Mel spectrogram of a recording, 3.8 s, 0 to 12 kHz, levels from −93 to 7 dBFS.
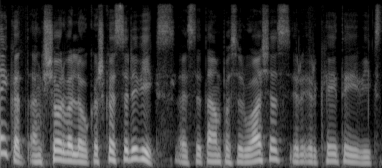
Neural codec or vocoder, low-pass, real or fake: none; 10.8 kHz; real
